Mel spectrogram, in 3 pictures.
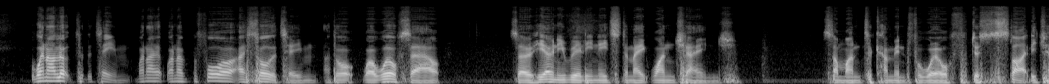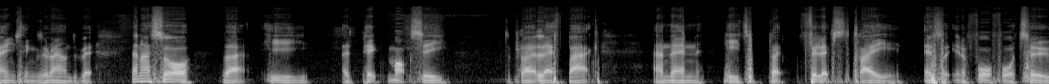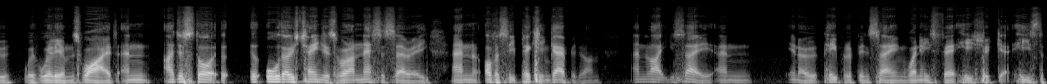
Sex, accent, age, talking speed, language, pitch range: male, British, 30-49, 200 wpm, English, 90-110 Hz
